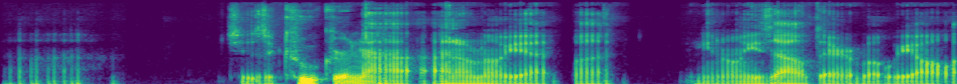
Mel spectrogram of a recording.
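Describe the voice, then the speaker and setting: There is vocal fry in this man's voice as he talks at a moderate pace. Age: old. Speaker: YouTuber discussing conspiracy theories. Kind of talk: casual vlog monologue. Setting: apartment, early morning. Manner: halting, many fillers.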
